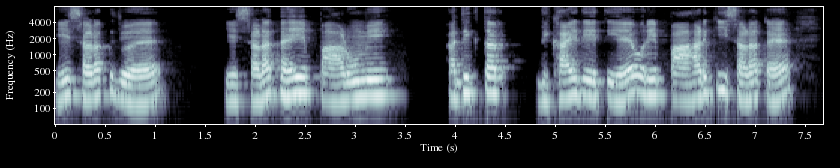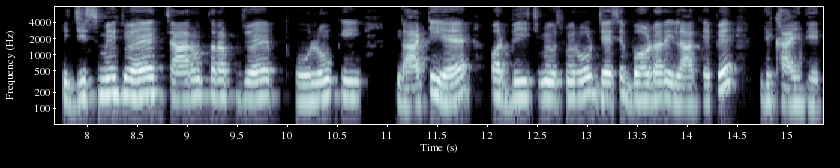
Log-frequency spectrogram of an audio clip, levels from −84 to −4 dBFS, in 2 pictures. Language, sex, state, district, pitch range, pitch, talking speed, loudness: Hindi, male, Uttarakhand, Uttarkashi, 150-175 Hz, 160 Hz, 165 wpm, -17 LUFS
